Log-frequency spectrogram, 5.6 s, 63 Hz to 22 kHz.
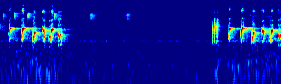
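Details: A caged decoy bulbul, recorded 22 August 2021, sings two quick bursts of six or seven bubbly, warbled notes, separated by a few seconds of quiet with faint high chips.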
